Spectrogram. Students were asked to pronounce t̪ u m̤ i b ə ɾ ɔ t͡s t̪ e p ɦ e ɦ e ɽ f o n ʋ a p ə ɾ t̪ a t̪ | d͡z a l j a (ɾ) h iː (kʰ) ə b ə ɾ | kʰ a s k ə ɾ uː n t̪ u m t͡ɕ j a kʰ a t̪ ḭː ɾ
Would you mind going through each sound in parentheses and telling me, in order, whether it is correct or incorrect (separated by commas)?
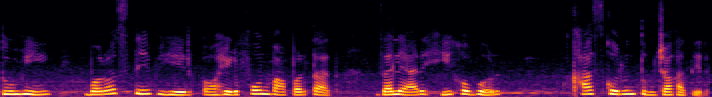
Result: correct, correct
